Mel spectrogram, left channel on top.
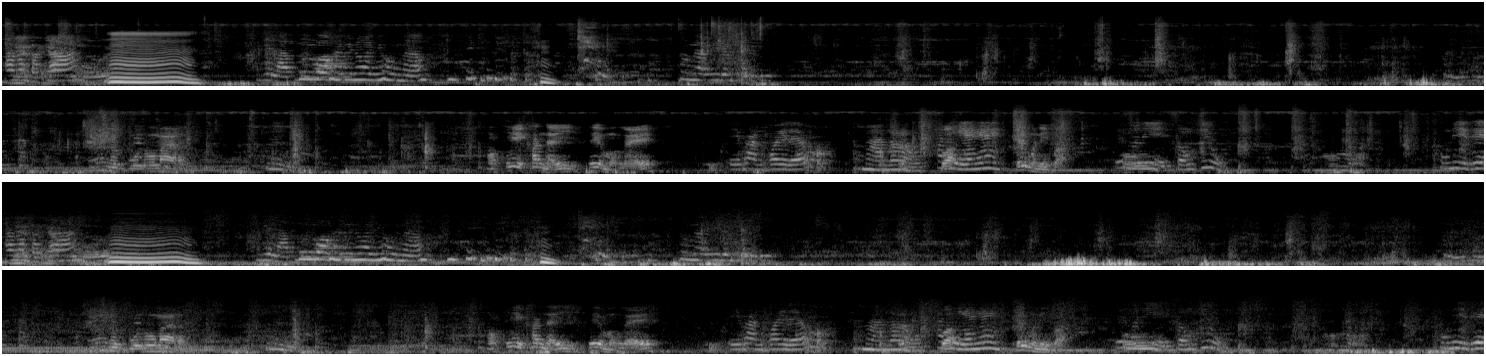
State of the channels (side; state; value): left; quieter; 4.6 dB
